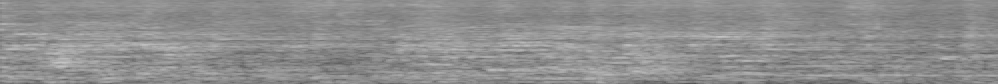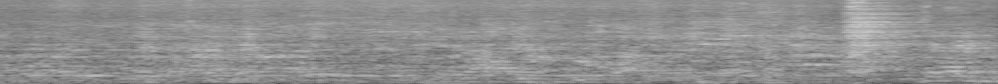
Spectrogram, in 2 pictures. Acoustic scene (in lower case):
crowded indoor space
